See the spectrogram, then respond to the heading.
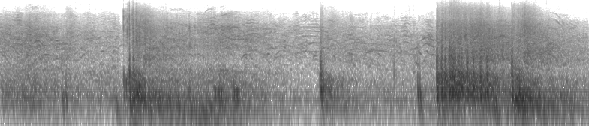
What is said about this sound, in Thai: การไปดูการจุดพลุและการแสดงส่งท้ายปีที่ออสเตรเลียก็นับเป็นกิจกรรมที่คนส่วนใหญ่มักจะทำและออสเตรเลียก็เป็นประเทศที่เข้าดาวนับถอยหลังเป็นประเทศแรกๆในโลก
